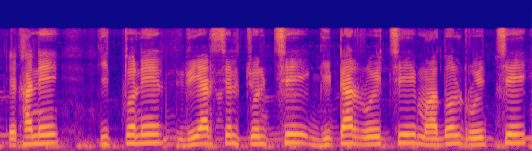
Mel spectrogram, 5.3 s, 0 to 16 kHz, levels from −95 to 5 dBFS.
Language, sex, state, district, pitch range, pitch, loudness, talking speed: Bengali, male, West Bengal, Paschim Medinipur, 155-200 Hz, 185 Hz, -18 LUFS, 90 wpm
